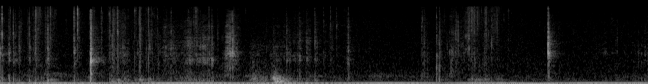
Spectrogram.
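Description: A light-green dry solid soap bar, cut down to a slab, is shaved with a utility knife blade. Crunchy, crinkly scraping runs throughout, with sharp bright crackles standing out over a steady low hum.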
